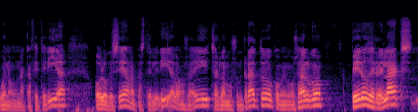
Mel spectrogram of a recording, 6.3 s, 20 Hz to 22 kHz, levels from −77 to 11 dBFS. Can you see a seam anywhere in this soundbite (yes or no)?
no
